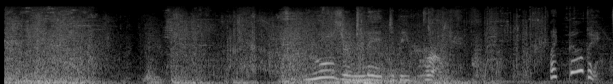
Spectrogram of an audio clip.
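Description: Magic spells and weapon strikes clash in a fast fight.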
